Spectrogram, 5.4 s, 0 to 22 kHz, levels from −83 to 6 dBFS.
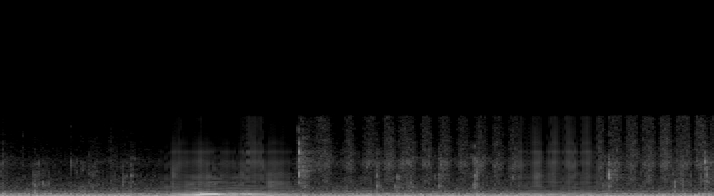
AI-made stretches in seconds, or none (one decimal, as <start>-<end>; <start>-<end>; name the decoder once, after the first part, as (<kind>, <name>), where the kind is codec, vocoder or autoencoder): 1.2-2.2 (vocoder, BigVGAN v2); 3.9-4.5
